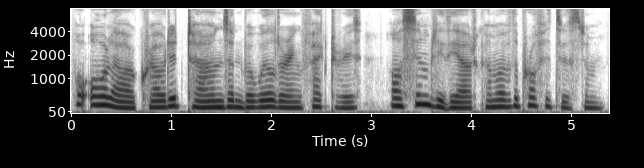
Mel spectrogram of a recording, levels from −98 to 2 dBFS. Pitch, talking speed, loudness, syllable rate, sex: 185 Hz, 180 wpm, -16 LUFS, 5.5 syllables/s, female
